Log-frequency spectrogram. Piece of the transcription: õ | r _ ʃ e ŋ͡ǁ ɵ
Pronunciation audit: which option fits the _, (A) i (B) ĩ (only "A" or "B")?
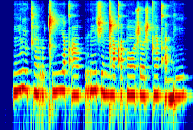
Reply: B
